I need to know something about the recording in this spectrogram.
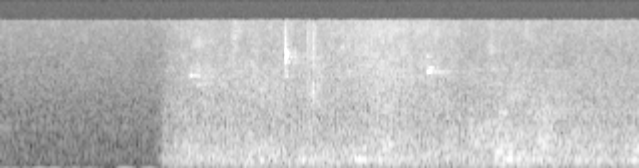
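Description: A man sits down heavily on a chair, which creaks.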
